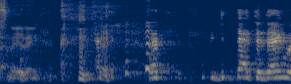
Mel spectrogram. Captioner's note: laughter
